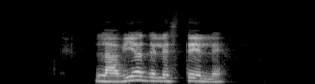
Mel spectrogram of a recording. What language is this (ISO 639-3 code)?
ita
